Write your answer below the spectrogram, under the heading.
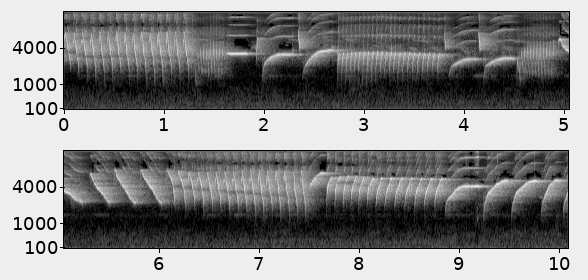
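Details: Canary in loud, sustained song used as a lure to stir lazy canaries into singing: fast buzzy trills, rising and falling whistled sweeps and long rolling phrases, almost without pause.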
